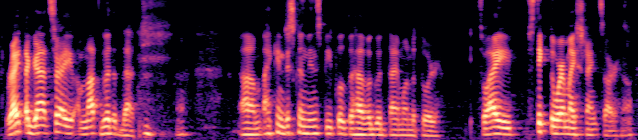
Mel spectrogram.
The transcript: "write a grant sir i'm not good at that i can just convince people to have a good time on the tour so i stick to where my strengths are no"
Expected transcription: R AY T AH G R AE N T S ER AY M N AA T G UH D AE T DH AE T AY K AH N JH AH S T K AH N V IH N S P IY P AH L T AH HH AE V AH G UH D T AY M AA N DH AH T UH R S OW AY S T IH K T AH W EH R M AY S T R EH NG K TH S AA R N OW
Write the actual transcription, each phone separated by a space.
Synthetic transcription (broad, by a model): R AY T AH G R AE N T S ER AY M N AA T G UH D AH T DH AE T AY K AH N JH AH S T K AH N V IH N S P IY P AH L T AH HH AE V AH G UH D T AY M AA N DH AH T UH R S OW AY S T IH K T AH W EH R M AY S T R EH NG K T S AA R N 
